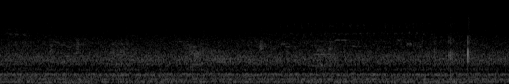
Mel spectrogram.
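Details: Bees busy at work in a crab-apple tree in a front yard; a steady, dense, unbroken buzzing hum from many insects, with a brief click near the end.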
